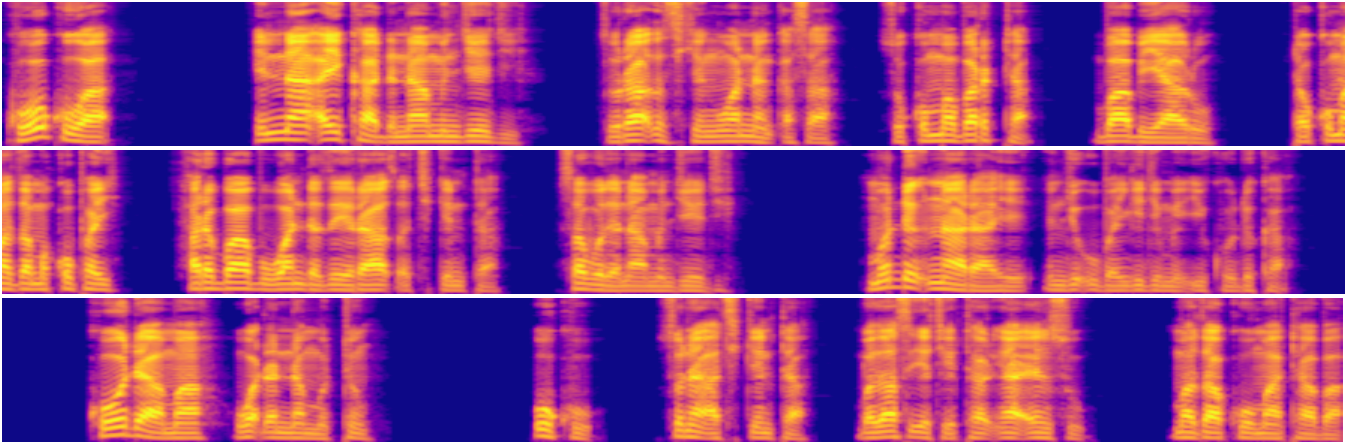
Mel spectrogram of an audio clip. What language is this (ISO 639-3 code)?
hau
